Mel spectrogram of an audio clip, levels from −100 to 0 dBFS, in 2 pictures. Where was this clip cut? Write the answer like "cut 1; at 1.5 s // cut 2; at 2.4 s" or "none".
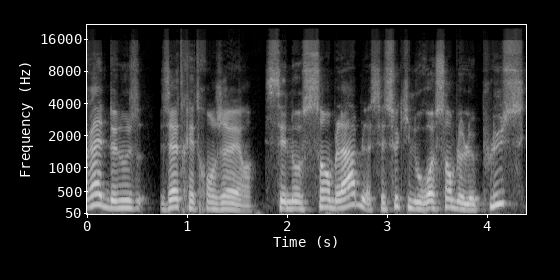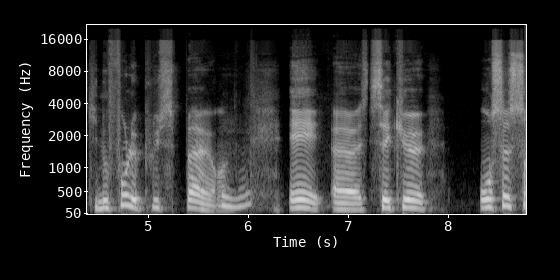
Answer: cut 1; at 1.8 s // cut 2; at 7.2 s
